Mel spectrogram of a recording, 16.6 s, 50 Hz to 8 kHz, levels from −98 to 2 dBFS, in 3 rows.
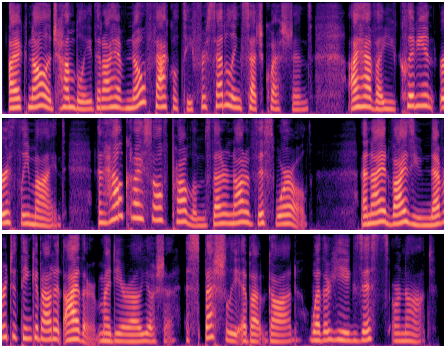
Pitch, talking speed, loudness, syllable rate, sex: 230 Hz, 185 wpm, -21 LUFS, 5.4 syllables/s, female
